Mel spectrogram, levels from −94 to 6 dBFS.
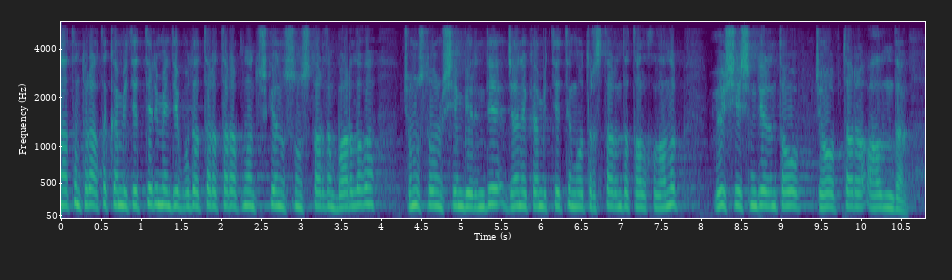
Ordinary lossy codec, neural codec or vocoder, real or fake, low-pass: none; none; real; 5.4 kHz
